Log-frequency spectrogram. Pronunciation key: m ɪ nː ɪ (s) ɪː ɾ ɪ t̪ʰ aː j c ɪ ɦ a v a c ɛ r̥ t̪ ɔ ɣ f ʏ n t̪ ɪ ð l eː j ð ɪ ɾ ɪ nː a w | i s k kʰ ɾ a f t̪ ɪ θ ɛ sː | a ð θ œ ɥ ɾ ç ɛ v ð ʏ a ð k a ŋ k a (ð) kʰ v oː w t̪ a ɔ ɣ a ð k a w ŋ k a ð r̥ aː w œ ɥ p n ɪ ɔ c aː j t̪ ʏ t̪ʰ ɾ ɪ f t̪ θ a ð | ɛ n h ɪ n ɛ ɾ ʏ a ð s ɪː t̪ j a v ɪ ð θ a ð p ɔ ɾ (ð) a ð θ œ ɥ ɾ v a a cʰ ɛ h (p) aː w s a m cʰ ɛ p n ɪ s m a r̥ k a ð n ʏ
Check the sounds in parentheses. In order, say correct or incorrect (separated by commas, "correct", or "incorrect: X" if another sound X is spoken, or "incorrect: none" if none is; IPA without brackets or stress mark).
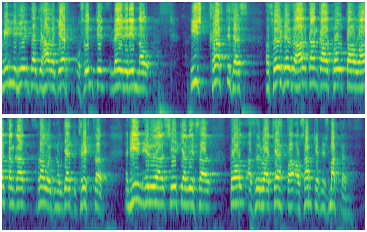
incorrect: f, correct, correct, correct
